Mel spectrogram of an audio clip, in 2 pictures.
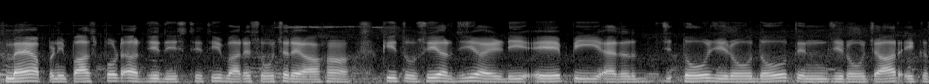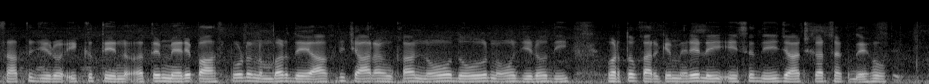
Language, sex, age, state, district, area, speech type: Punjabi, male, 18-30, Punjab, Hoshiarpur, rural, read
